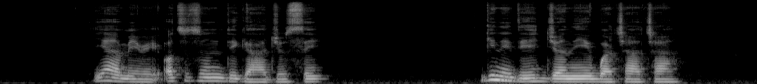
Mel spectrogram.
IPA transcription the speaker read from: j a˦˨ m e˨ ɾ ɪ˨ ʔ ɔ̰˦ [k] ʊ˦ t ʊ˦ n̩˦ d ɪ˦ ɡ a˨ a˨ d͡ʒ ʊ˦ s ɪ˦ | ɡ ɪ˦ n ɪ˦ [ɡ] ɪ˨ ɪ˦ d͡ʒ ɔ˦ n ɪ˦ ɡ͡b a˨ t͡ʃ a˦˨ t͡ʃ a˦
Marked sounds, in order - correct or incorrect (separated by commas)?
incorrect, incorrect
